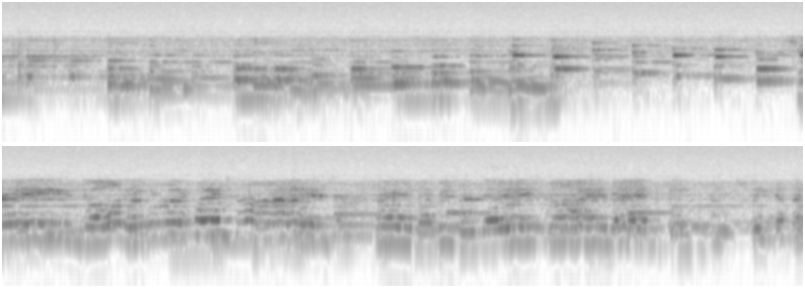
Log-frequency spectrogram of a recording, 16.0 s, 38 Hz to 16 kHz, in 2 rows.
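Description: A late-1920s 78 rpm dance record playing on a wind-up phonograph, in an instrumental passage between sung choruses. The sound is thin and boxy, with no bass and no treble. Steady held notes give way about halfway through to a wavering, vibrato-laden melody line.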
